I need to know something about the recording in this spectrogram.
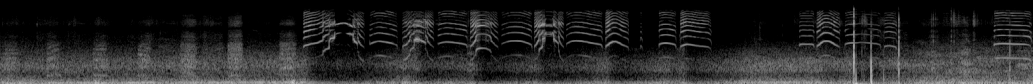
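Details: Bernese Mountain Dog whining for sweets: after a few seconds of low rumbling background, a run of high, squeaky, arched whines comes in quick bursts, followed by a few sharp clicks and more thin squeals near the end.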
